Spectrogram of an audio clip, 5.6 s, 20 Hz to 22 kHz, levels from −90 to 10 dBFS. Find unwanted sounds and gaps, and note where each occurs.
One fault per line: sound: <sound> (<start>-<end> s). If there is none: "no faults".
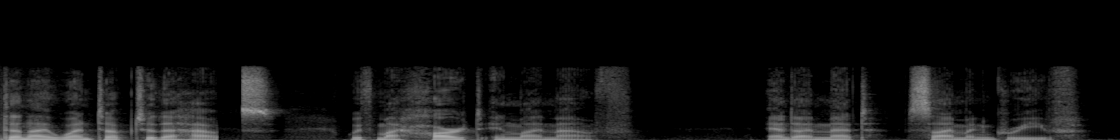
sound: dropout (1.1-1.2 s)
